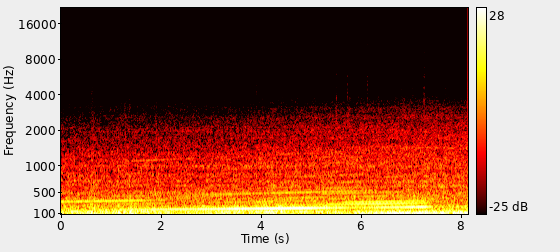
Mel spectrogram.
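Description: A 1994 Porsche 911 Carrera 993 engine pulls hard in third gear at high speed, a loud steady droning engine note rising gradually in pitch over constant road and wind rush heard from inside the car.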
